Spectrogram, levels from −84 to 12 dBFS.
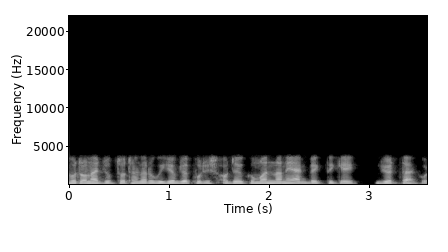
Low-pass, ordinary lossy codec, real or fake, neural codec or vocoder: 3.6 kHz; Opus, 32 kbps; fake; codec, 24 kHz, 0.9 kbps, WavTokenizer, small release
